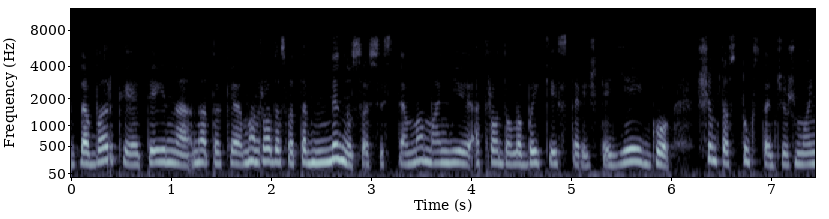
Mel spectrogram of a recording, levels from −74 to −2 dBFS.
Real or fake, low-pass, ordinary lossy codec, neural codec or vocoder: real; 7.2 kHz; Opus, 64 kbps; none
